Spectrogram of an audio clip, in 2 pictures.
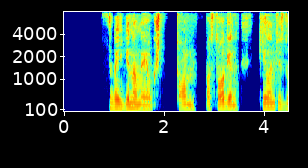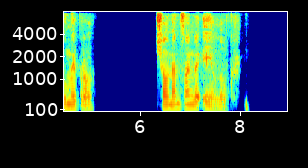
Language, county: Lithuanian, Marijampolė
